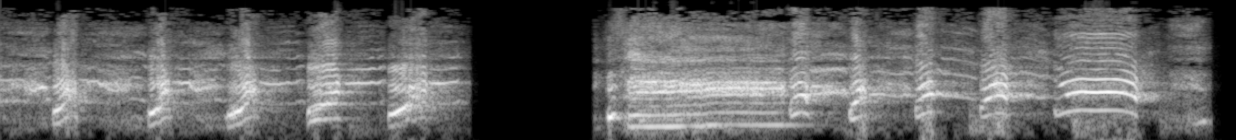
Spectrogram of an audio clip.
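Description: A young man laughing loudly in quick, repeated 'ha-ha-ha' bursts, each falling in pitch, in two bouts split by a short silent gap about two and a half seconds in. The second bout ends on one longer, drawn-out laugh.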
